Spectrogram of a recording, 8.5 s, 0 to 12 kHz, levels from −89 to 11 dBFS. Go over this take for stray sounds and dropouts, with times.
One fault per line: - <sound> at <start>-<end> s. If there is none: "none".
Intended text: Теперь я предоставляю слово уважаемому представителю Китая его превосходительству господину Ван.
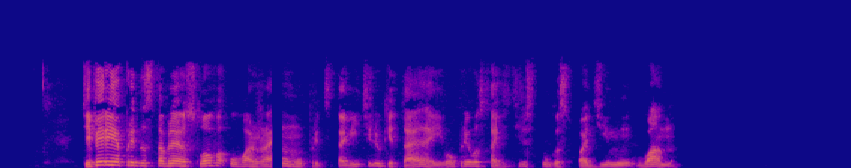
- dropout at 2.7-2.8 s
